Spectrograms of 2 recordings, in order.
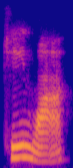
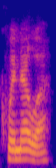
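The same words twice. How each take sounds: First: The word does not sound like its spelling. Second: The word sounds just like its spelling.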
